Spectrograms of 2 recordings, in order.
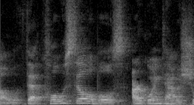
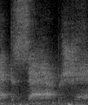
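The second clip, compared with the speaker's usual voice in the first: whispered "exception"; 11 dB quieter than usual. Shown as a demonstration. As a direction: breathe it out like a secret. Teacher whispers rule word.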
